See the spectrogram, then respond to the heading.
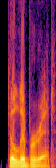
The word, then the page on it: deliberate: American English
